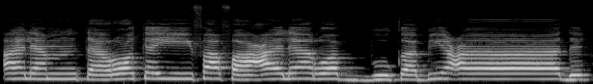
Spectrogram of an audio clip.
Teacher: آخری حرف ساکن، پیچھے حروف مد، تو 3 الف کی مقدار کے برابر کھینچتے ہوئے وقف کرتے ہوئے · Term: مد عارض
